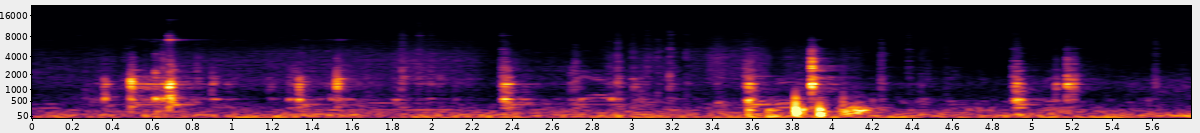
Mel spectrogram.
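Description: Pittsburgh Automotive hydraulic floor jack being pumped up under a car's rear differential: a run of irregular mechanical clicks and clunks, the loudest a little before four seconds in.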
